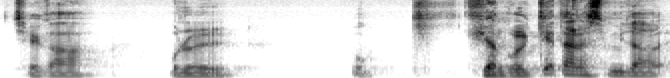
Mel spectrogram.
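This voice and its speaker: A male pastor preaching a sermon, telling stories with blunt humor and mock curses, swinging between quiet asides and loud outbursts. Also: medium pitch, fairly even intonation, moderate pace, vocal fry.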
